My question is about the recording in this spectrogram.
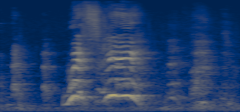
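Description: A performer's voice giving two loud, high-pitched calls, each rising then falling, in a small theatre.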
